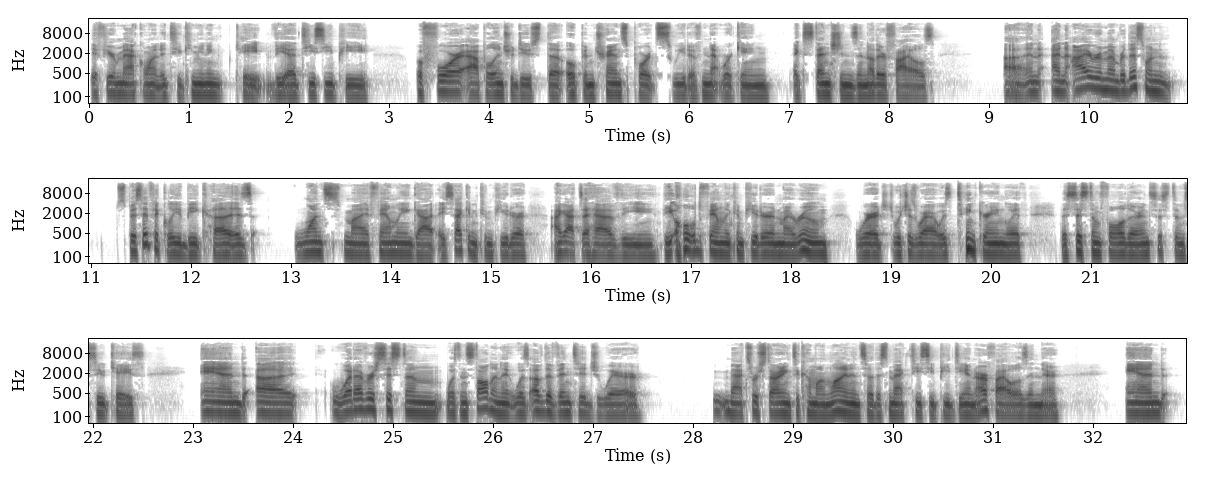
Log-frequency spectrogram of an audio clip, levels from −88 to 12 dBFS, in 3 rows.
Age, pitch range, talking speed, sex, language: 30-49, 120-135 Hz, 170 wpm, male, English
